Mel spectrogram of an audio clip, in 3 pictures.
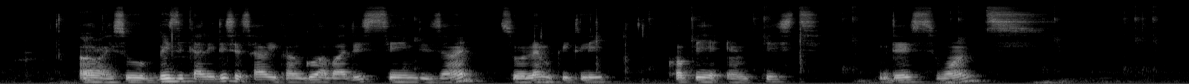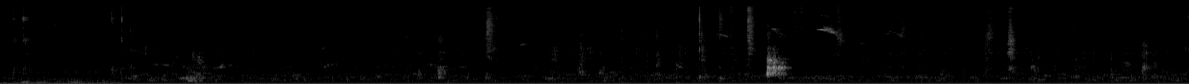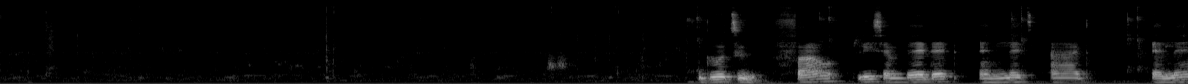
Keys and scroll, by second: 6.4 alt+space, 27.1 alt+space, 29.9 alt+space.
